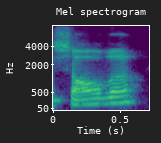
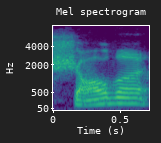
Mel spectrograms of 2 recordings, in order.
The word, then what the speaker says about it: Śālva: So I think we've got time to go to chapter 76, the battle between Salva. It's actually pronounced Shalva and the Vishnes.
